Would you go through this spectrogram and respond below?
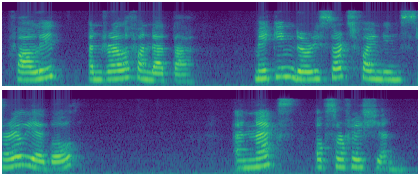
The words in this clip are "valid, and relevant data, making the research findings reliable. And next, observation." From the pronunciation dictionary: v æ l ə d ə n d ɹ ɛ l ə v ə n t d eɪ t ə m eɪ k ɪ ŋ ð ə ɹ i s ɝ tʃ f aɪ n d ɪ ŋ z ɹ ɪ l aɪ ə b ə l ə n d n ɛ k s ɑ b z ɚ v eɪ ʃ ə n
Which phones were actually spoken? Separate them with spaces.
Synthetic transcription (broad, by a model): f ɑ l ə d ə n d ɹ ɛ l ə f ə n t d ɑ t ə m eɪ k ɪ ŋ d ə ɹ i s ɝ tʃ f aɪ n d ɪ ŋ s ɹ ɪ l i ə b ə l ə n n ɛ k s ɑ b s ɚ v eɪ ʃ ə n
